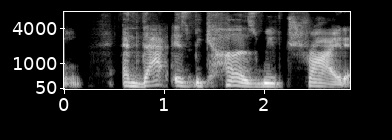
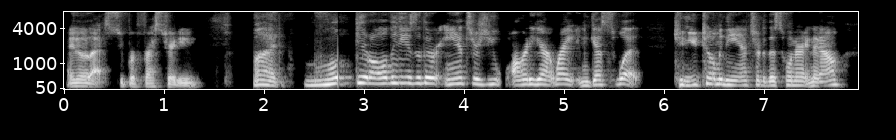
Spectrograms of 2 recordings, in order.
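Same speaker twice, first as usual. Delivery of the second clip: encouraging; 6 semitones higher than usual. Retold or imitated. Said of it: "I was like".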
